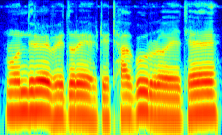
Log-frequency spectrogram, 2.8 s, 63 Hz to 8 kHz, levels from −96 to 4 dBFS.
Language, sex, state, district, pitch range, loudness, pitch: Bengali, male, West Bengal, Cooch Behar, 130-145 Hz, -13 LUFS, 135 Hz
